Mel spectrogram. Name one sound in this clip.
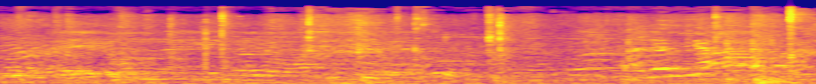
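A turnstile clanks as it turns.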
